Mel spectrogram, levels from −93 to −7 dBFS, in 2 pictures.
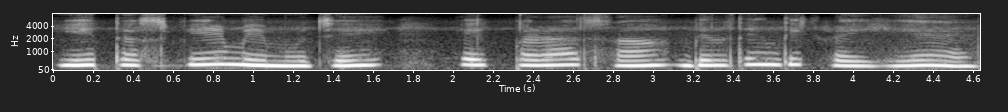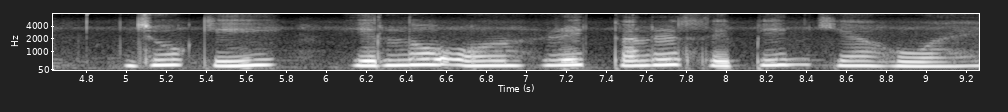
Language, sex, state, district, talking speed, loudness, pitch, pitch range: Hindi, female, Arunachal Pradesh, Papum Pare, 135 wpm, -13 LUFS, 270 Hz, 255-290 Hz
